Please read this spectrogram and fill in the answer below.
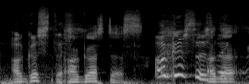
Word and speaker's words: Augustus: Augustus. Augustus. Augustus, the- like an Augie? no, Willy Wonka, the one who fell in the chocolate. Oh, river. okay. Simone Wait, Augustus. Augustus.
